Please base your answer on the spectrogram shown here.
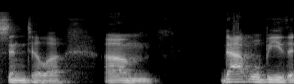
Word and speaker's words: Scintilla: they're calling it cintilla I don't know if it's skin I hope it's not pronounced skin Tilla I think it's pronounced scintilla um that will be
